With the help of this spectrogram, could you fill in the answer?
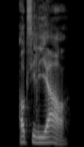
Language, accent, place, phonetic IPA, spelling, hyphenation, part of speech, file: German, Germany, Berlin, [aʊ̯ksiˈli̯aːɐ̯], auxiliar, au‧xi‧li‧ar, adjective, De-auxiliar.ogg
- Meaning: auxiliary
